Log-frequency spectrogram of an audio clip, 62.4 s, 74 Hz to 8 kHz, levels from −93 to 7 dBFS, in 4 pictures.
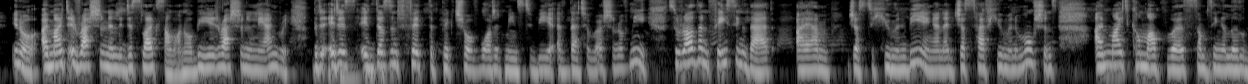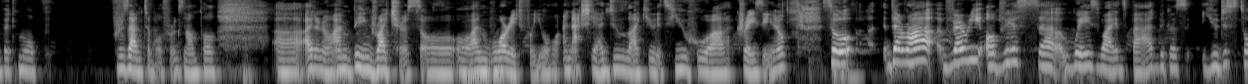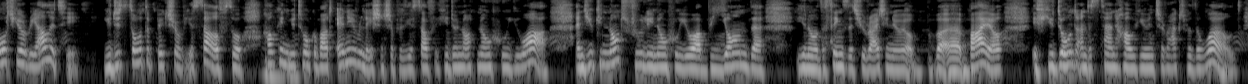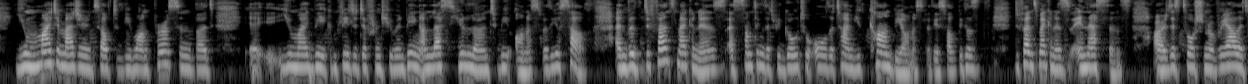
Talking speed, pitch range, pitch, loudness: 200 wpm, 160-200 Hz, 180 Hz, -31 LUFS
